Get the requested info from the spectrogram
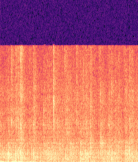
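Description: Steady background noise: an even hiss with a faint low rumble and no distinct event.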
